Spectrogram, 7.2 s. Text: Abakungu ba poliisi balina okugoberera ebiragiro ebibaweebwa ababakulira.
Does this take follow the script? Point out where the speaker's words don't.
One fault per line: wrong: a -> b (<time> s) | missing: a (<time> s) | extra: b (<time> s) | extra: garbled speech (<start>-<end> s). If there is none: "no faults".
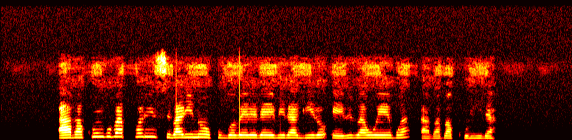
no faults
